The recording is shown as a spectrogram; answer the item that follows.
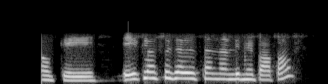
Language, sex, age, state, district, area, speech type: Telugu, female, 45-60, Andhra Pradesh, N T Rama Rao, rural, conversation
